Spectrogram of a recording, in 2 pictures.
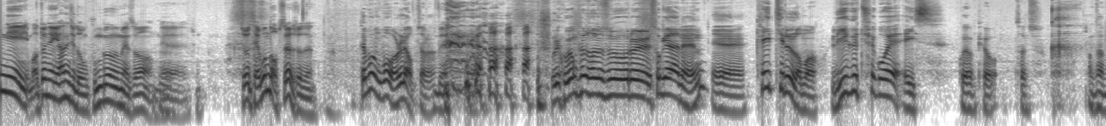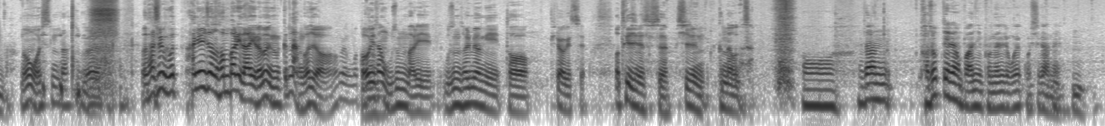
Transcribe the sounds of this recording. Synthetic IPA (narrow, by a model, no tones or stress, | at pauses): ɲiʌt͈ʌnɲje̞ɡiɭhanɯnɲd͡ʑinʌmukuŋɡɯme̞s̬ʰʌje̞̰t͡ɕom | t͡ɕʌtebondoʌp̚s͈ʌjot͡ɕʌnɯn | te̞bomwʌʌɭːe̞ʌp̚t͡ɕ͈ana̰ne | uɾikojʌŋpʰjosʰʌns̬ʰuɾɯɭsʰoɡe̞ɦanɯnje̞kʰe̞itʰiɾɯɭːʌmʌliɡɯt͡ɕʰwe̞ɡoe̞ʔeisɯ̥ | kojʌŋpʰjo̰ | sʰʌnsʰu̥kkamsʰamɲidanʌmumʌɕʰis͈ɯmɲidaesʰaɕ̬ʰiɭmʌhaniɭd͡ʑʌnsʰʌnbaɾidaiɾʌmjʌnk͈ɯnːanɡʌd͡ʑo̰ɯemwʌtʌis̬ʰaŋmus̬ʰɯnmaɾimus̬ʰɯns̬ʰʌɭmjʌŋitʌ | pʰiɾjoɦaɡe̞s͈ʌjoʌt͈ʰʌkʰet͡ɕines͈ʌs͈ʌjoɕʰiɾɯnk͈ɯnːaɡonasʰḁ | ʌentan | kad͡ʑok̚t͈ɯɾiɾaŋpaɲipone̞ʎjʌɡohet̚k͈oɕʰiɡanḛ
